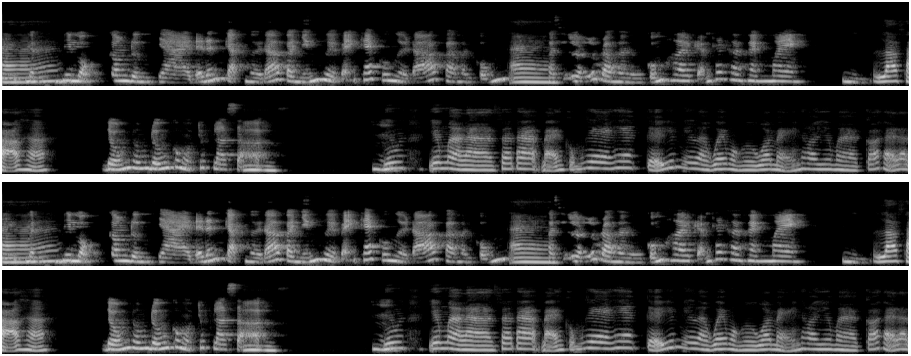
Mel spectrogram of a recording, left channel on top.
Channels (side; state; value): both; normal; correlation 0.92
